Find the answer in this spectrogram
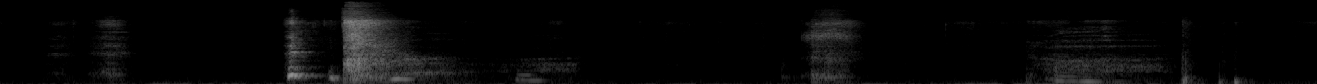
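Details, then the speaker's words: Female with a sneezing fit she can't stop while busy: repeated sharp, forceful sneezes with breaths and sniffs between; bout of sneezing. "Oh, I got a lot to do today. I really want to not keep sneezing. No."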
